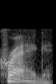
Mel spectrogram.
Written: crag

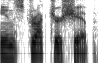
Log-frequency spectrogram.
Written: instructorship

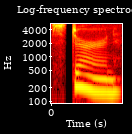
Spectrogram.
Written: stern

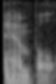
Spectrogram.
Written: ample

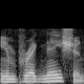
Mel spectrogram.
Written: impregnation

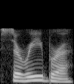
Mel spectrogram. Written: cerebra

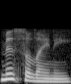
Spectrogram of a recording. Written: miscellany

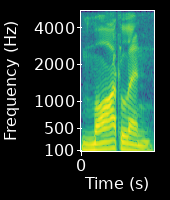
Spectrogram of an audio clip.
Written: maudlin

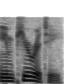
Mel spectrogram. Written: impurity

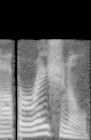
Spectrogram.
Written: operational

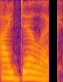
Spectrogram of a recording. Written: idyllic

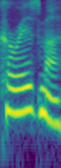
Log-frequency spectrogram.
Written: charisma

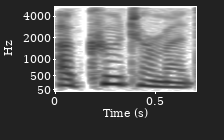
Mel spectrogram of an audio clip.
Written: accouterment

